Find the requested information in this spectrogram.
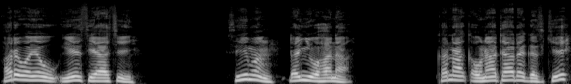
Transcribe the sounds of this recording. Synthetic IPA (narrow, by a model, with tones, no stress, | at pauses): ʔa˦ɾwa˨ja˦˨wjeː˦su˨jaː˦t͡ʃeː˦˨ | siː˦mɔ˨nɗɐ˦ɲjoː˨ɦa˦na̰ː˨ | kɐ˦naː˨kʼa˨wnaː˦taː˦da˨ɡɐ˨s̬kʲeː˦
